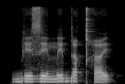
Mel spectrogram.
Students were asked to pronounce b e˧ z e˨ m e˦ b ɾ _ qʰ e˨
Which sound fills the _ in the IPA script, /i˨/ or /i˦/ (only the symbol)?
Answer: i˨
